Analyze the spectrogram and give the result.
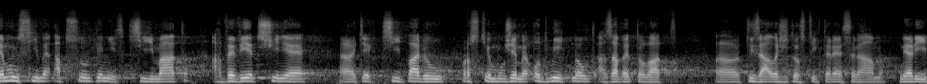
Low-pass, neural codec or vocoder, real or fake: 14.4 kHz; autoencoder, 48 kHz, 32 numbers a frame, DAC-VAE, trained on Japanese speech; fake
